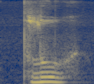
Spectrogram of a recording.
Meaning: plough, plow
- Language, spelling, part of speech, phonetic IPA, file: Ukrainian, плуг, noun, [pɫuɦ], Uk-плуг.ogg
